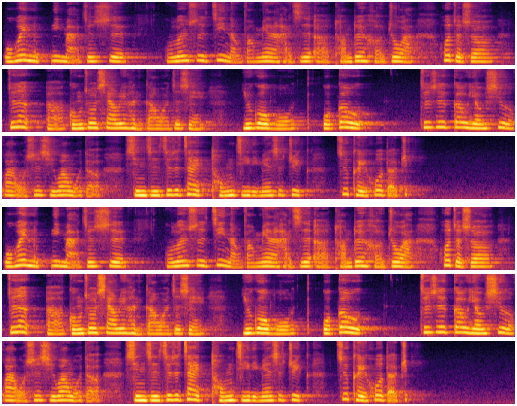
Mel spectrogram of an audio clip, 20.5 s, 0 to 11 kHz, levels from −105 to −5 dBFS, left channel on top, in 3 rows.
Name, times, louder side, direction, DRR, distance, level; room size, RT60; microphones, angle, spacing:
voice 1, 0.0-1.7 2.2-6.6 6.9-9.5 10.0-10.8 11.1-11.7 12.4-17.7 18.2-19.1, right 1 dB, 30° right, 1.0 m, -19 dB
29.5 x 25.0 x 4.4 m
head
